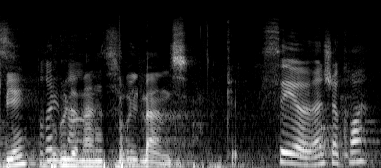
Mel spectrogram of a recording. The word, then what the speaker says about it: Brullemans: Brulmans, je le prononce bien? Brulmans.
